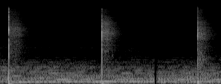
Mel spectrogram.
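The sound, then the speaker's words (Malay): A hand pats a sleeping child gently and steadily, three soft slapping taps about a second apart, over a quiet background with no one speaking. “So saya tengah tepuk ni Adik saya berbual lagi Saya berhenti Saya berhenti tepuk Berhenti tepuk anak saya yang tengah tidur Masalahnya Bila kita berhenti Tepuk gini kan”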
